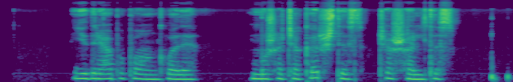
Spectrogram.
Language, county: Lithuanian, Vilnius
